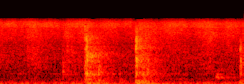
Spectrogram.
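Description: Whiteboard eraser wiping across a whiteboard, with two short knocks of the eraser against the board about a second in, half a second apart.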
